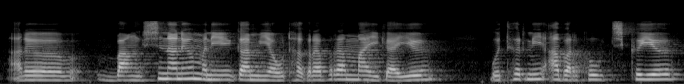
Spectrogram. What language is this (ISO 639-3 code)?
brx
